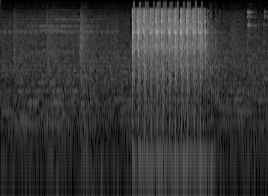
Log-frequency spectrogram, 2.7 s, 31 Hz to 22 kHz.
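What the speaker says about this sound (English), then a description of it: "I think I want to let our rookie take a shot" A rookie soldier's rapid burst of automatic gunfire in XCOM 2, a loud, close stuttering volley lasting under a second after a quieter stretch of game ambience.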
